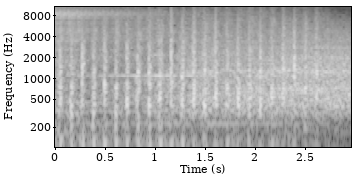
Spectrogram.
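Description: A helicopter rotor sound effect chops steadily and rapidly, a loud, rhythmic thumping about every eighth of a second that blurs slightly toward the end, with no voices.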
